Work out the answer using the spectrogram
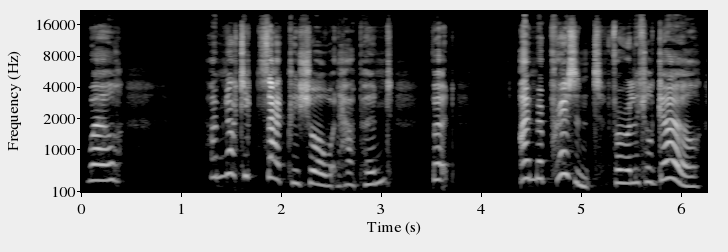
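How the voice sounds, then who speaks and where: A woman's voice: high voice, sing-song, unhurried, a bit bright, full character voice. A woman voicing a timid, apologetic little toy in a children's radio play, earnest and hesitant. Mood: earnest, anxious.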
